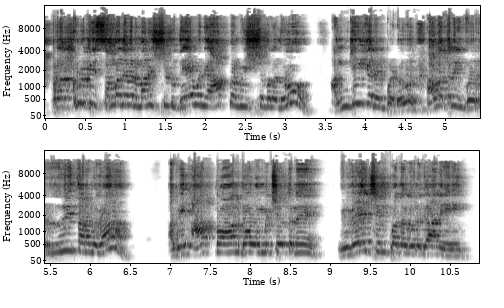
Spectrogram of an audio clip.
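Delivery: high, slow, intoned scripture; solemn scripture reading. Acted. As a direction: intone the verse slowly and high. Reading Paul's words.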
